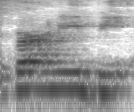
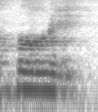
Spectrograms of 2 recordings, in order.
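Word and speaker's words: Boerne: of another Castroville Castroville yeah and then there's Bernie BOE our and yes crme must pronounce Bernie yeah it's a little weird here but it's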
